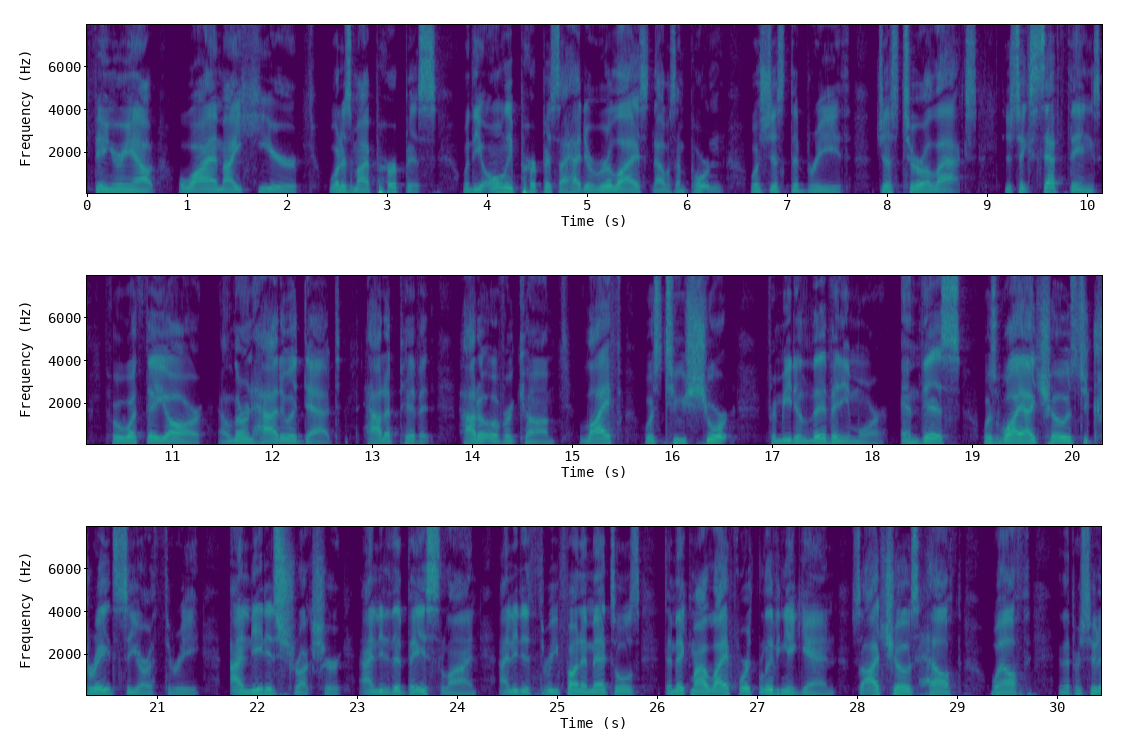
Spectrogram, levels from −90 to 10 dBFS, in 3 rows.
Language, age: English, 30-49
